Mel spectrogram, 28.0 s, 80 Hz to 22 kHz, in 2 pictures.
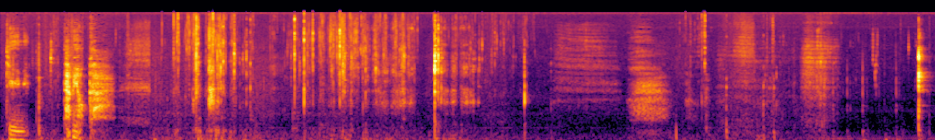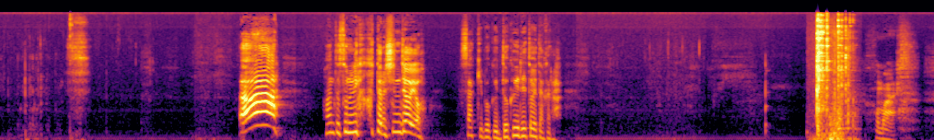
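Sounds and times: person chewing: 2.4 - 8.0, 10.2 - 13.8.

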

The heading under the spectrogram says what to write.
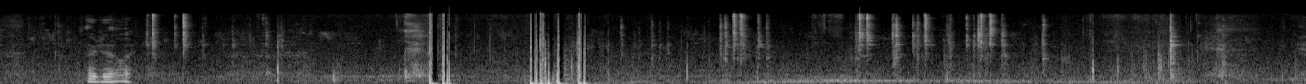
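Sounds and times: ratchet wrench clicking: 6.2 - 7.8, 8.4 - 10.6.

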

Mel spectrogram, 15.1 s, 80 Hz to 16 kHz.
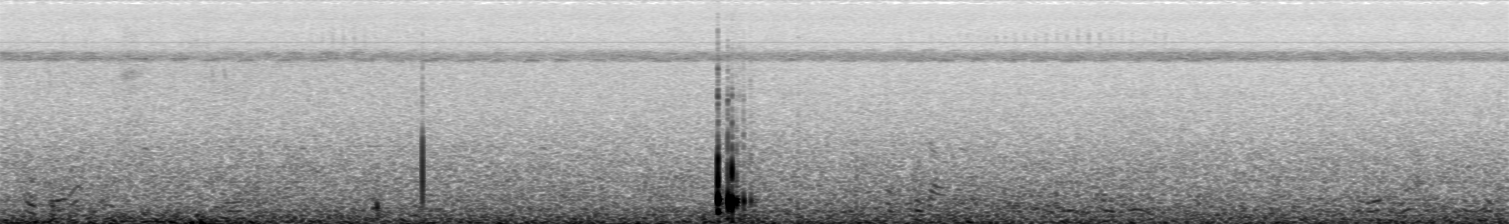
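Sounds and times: golf ball clattering into cup: 7.2 - 7.6
putter striking golf ball: 7.2 - 7.7.

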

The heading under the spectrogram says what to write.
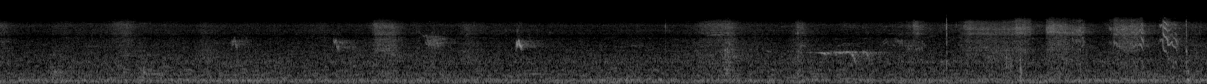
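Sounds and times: bird chirps: 8.0 - 9.3, 10.5 - 12.0.

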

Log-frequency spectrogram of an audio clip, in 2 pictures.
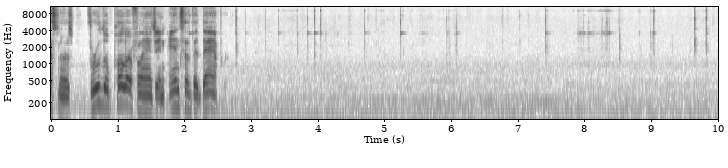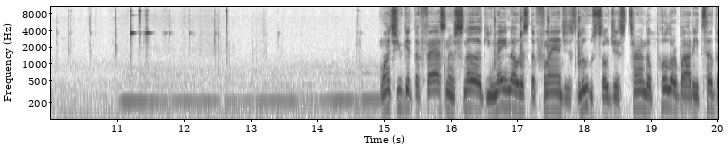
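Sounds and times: steady low hum: 2.6 - 17.4.

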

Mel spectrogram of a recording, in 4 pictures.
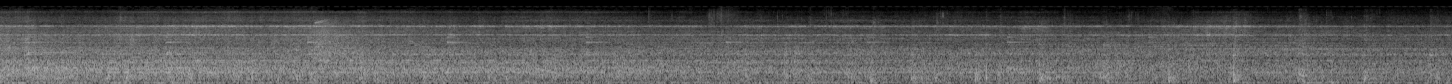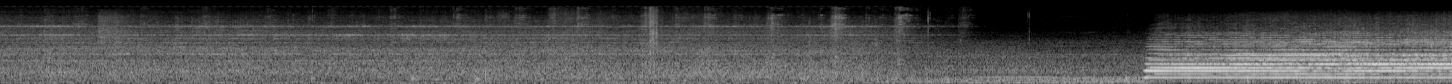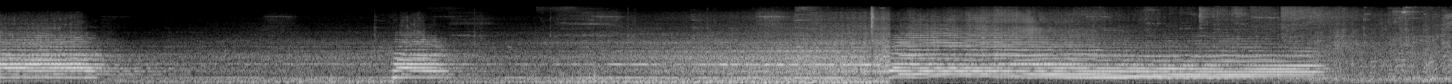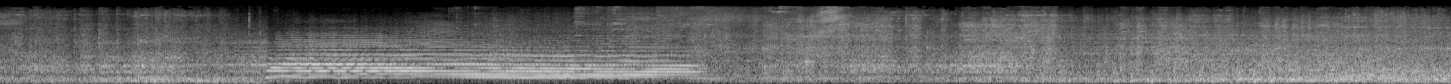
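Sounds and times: locomotive air horn chord: 26.0 - 30.8, 33.0 - 42.4, 46.2 - 50.7.

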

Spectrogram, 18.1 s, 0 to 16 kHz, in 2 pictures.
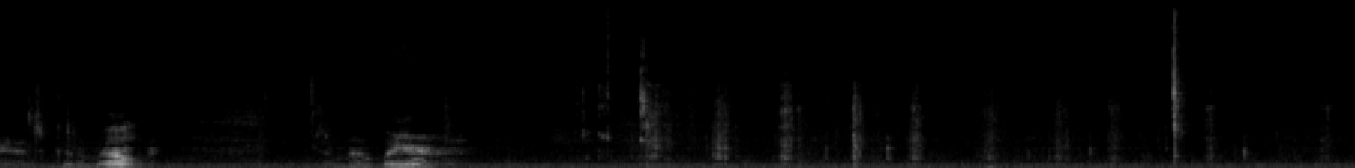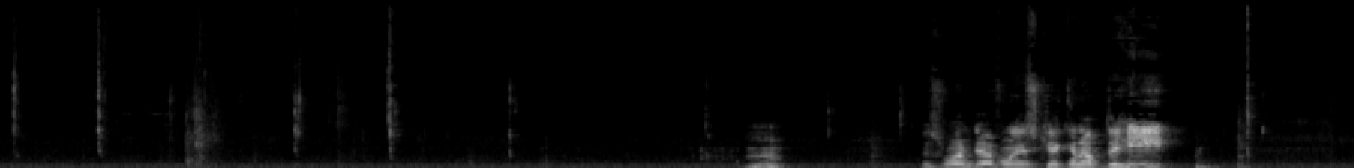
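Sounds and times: chip crunching while chewed: 3.8 - 9.8.

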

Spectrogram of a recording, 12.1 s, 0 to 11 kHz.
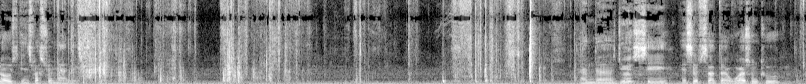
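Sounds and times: low hum: 0.2 - 12.0
paper pages rustling: 0.8 - 8.7.

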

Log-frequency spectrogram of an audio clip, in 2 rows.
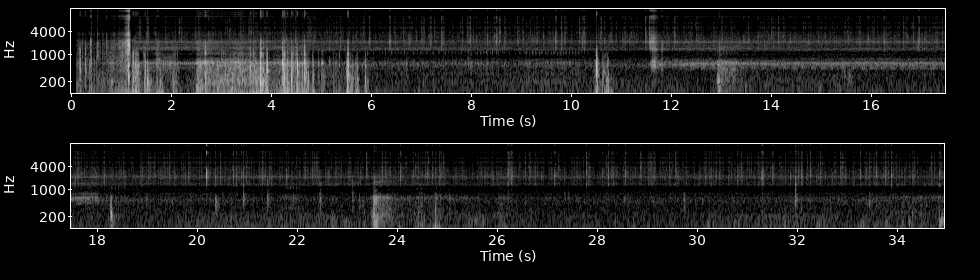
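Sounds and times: underwater clicks and knocks: 0.1 - 6.0, 10.4 - 10.9
water splashing and rushing: 0.1 - 18.9.

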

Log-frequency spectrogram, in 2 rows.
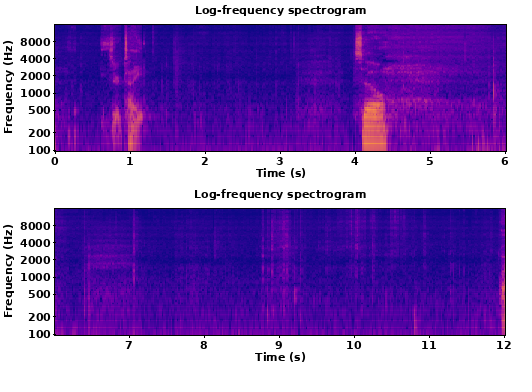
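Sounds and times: rubber grommet worked into plastic: 0.2 - 4.0.

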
